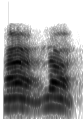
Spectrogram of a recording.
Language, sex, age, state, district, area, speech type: Tamil, male, 60+, Tamil Nadu, Thanjavur, rural, conversation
